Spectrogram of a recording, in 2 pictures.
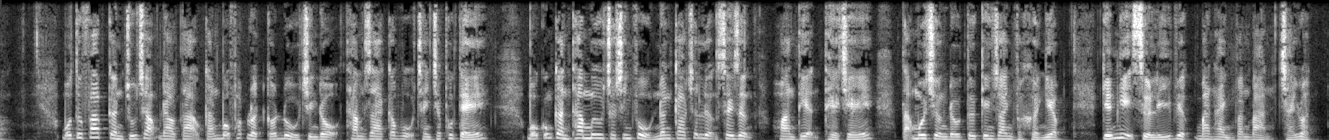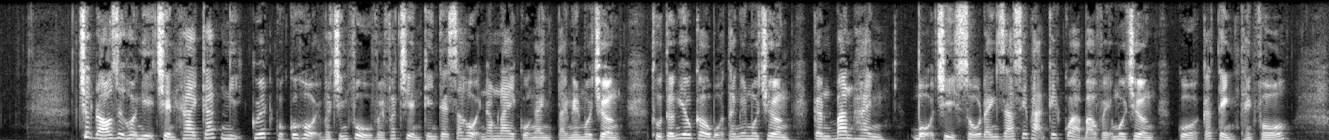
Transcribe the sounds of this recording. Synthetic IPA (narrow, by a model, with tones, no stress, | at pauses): ɓo̰˧˨t̪ɨ˧faː˦˥p̚kə˨˩nt͡ɕu˨˦t͡ɕɔ̰˧˨ŋ͡mɗaː˨˩wt̪a̰ː˧˨wkaː˨˦nɓo̰˧˨faː˦˥p̚lwə˨˩t̚kɔ˨˦ɗu˧˩t͡ɕï˨˦ŋ̟ɗo̰˧˨t̪ʰaː˧mzaː˧kaː˦˥k̚vṵ˧˨t͡ɕa˧jŋ̟t͡ɕa˦˥p̚ku˦˥ək̚t̪e˨˦ | ɓo̰˧˨kʊ̰˧˥ŋ͡mkə˨˩nt̪ʰaː˧mɨ˧wt͡ɕɔ˧t͡ɕï˨˦ŋ̟fu˧˩nə˧nkaː˧wt͡ɕə˦˥t̚lɨ̰˧˨əŋsə˧jzɨ̰˧˨ŋ | hwaː˨˩nt̪ḭ˧˨ənt̪ʰe˧˩t͡ɕe˨˦t̪a̰ː˧˨wmo˧jt͡ɕɨ˨˩əŋɗə˨˩wt̪ɨ˧kï˧ŋ̟zwa˧jŋ̟vaː˨˩xəː˧˩jŋi˨˩əp̚ki˨˦ənŋḭ˧˨sɨ˧˩li˨˦vi˨˩ək̚ɓaː˧nɦa˨˩jŋ̟va˧nɓaː˧˩nt͡ɕaː˨˦jlwə˨˩t̚ | t͡ɕɨ˦˥ək̚ɗɔ˨˦zɨ̰˧˨ɦo̰˧˨jŋḭ˧˨t͡ɕi˧˩ənxaː˧jkaː˦˥k̚ŋḭ˧˨kwi˦˥ət̚ku˧˩əkːu˦˥ək̚ho̰˧˨jvaː˨˩t͡ɕï˨˦ŋ̟fu˧˩ve˨˩faː˦˥t̚t͡ɕi˧˩ənkï˧ŋ̟t̪e˨˦sa̰ː˧˥ɦo̰˧˨jna˧mna˧jku˧˩əŋa˨˩jŋ̟t̪aː˨˩jŋwi˧ənmo˧jt͡ɕɨ˨˩əŋt̪ʰu˧˩t̪ɨ˨˦əŋi˧əwkə˨˩wɓo̰˧˨t̪aː˨jŋwi˧ə˧mo˧jt͡ɕɨ˨˩əŋ | kə˨˩nɓaː˧nɦa˨˩jŋ̟ | ɓo̰˧˨t͡ɕi˧˩so˨˦ɗa˨˦jŋ̟zaː˨˦sɛ˦˥p̚ha̰ː˧˨nke˦˥t̚kwaː˧˩ɓaː˧˩wvḛ˧˨mo˧jt͡ɕɨ˨˩əŋku˧˩əkaː˦˥k̚t̪ï˧˩ŋ̟t̪ʰjŋ̟fo˨˦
